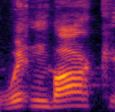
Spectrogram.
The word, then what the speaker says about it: Wyttenbach: the correct pronunciation of your name is it wittenbach is that the correct protective pronunciation yeah you got it man lucky beginner's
